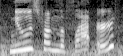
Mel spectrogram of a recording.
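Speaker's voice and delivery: normal talking voice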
